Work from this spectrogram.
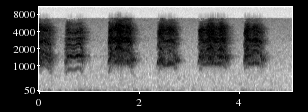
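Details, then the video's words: Fox screaming from behind a hedge, out of sight and very vocal for over five minutes; six harsh, hoarse, rasping screams about half a second each, in quick irregular succession, with quiet gaps and no other sounds. "The chilling sound of a fox screaming"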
